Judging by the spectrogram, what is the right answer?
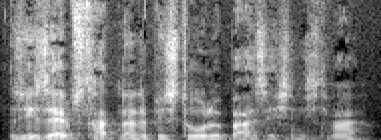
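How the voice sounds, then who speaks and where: A persistent examiner at an official inquiry in a radio play. The voice is deep and somewhat raspy. He questions formally and pointedly, pressing for each answer. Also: expressive, a little fast. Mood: persistent, polite. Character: probing, persistent male inquiry committee examiner. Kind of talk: German radio documentary drama acting.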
